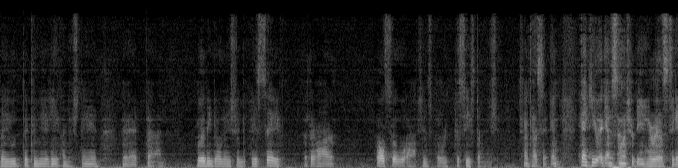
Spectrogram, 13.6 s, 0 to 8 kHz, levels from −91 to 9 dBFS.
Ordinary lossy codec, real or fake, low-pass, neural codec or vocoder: AAC, 32 kbps; fake; 7.2 kHz; codec, 24 kHz, 1 kbps, SNAC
